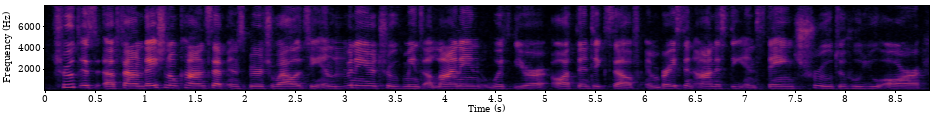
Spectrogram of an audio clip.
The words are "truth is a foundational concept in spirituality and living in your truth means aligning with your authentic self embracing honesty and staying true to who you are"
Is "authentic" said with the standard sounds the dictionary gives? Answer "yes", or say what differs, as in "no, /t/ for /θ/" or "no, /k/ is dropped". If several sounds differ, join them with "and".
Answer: yes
